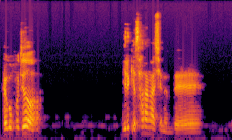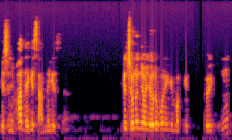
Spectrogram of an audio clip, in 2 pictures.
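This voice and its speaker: A male pastor preaching a sermon, swinging between loud exclamations and quiet asides while questioning the congregation. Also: on the high side, steady tone, moderate pace, long pauses, faint music behind.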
